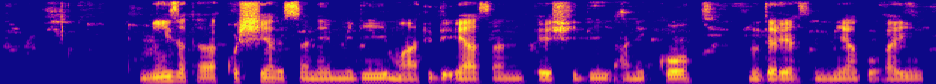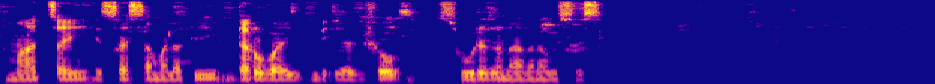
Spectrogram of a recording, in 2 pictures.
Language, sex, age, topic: Gamo, male, 25-35, agriculture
